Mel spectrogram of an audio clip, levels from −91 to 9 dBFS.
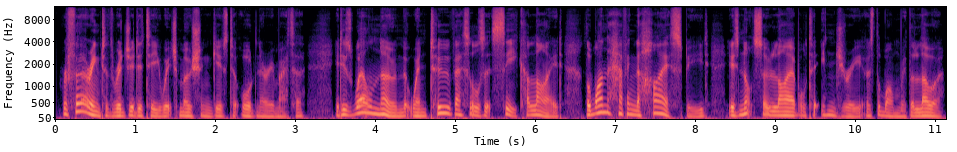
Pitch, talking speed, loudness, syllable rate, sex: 120 Hz, 210 wpm, -20 LUFS, 6.1 syllables/s, male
